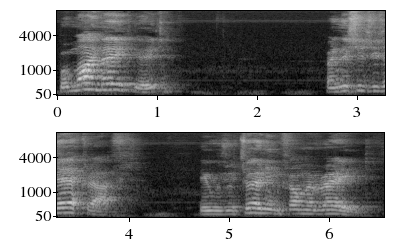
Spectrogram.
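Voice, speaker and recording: A man's voice: on the high side, lively intonation, slow, a little mellow. An older man from northern England, a local history speaker telling a society rambling, wry stories. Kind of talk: anecdotal talk to a society. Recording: echoey hall from far off.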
